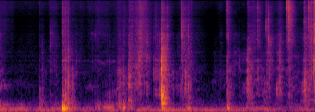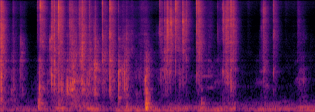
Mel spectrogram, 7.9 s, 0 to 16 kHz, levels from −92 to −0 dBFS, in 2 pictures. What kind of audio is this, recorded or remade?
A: remade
